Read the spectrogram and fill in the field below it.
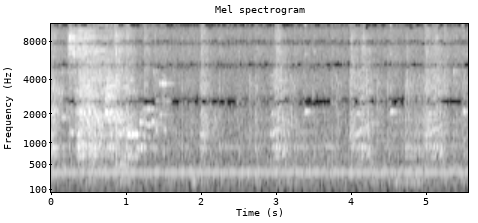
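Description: Upbeat electronic game music plays from a television speaker.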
